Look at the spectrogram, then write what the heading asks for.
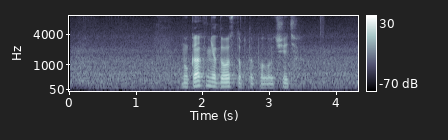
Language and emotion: Russian, neutral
